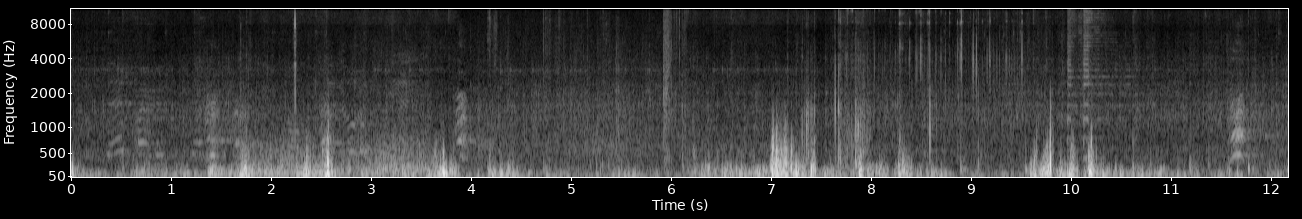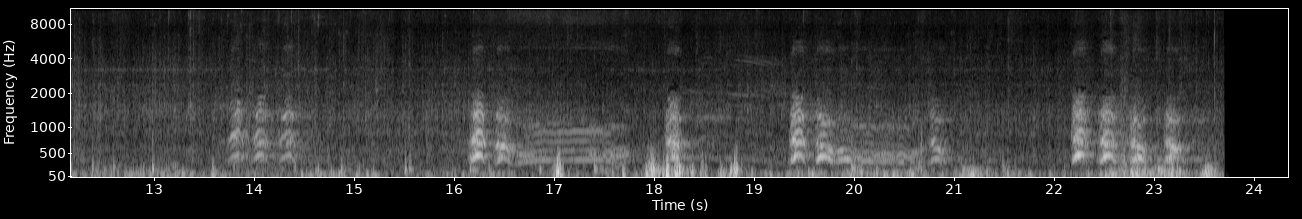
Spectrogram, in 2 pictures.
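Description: Irregular low rumble of wind on the microphone, with short bursts of a person's voice, wordless calls or laughter, through the second half. The sound cuts off just before the end.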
